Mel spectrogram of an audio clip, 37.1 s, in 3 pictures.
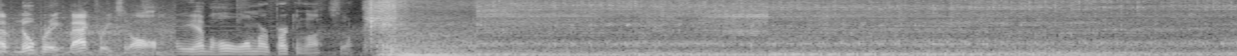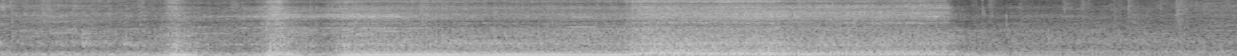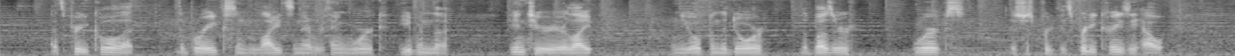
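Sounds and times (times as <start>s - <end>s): engine revving blips: 3.6s - 24.7s
car engine running: 3.7s - 24.7s.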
